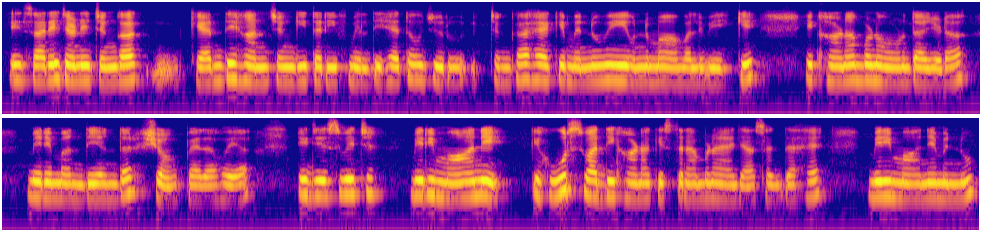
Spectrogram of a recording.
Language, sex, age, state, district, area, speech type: Punjabi, female, 45-60, Punjab, Amritsar, urban, spontaneous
